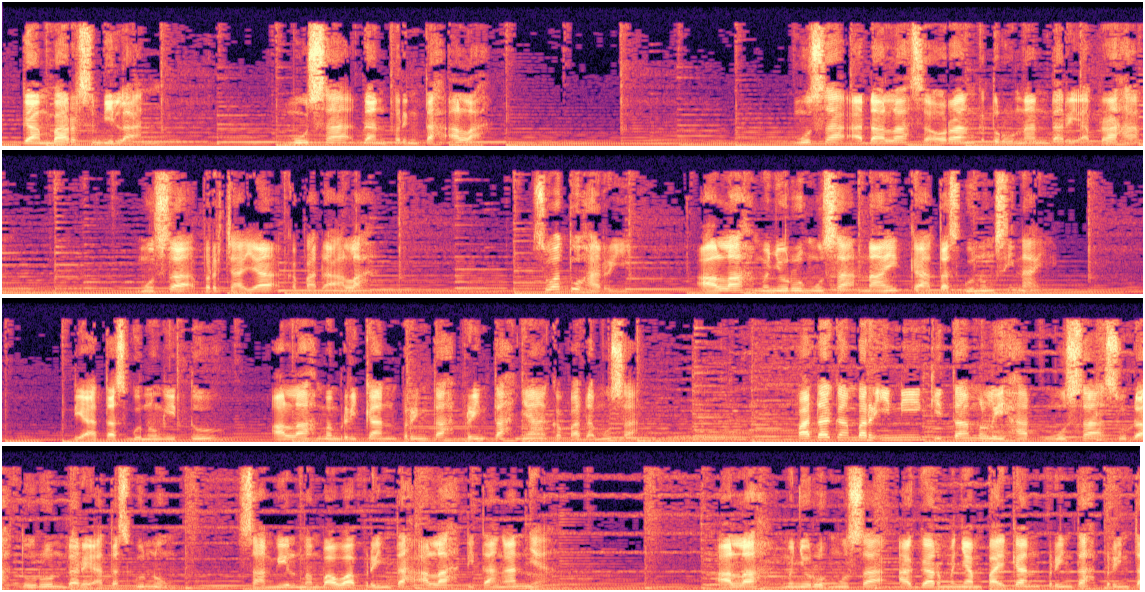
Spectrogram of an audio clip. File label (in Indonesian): kabar baik good news bahasa indonesia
